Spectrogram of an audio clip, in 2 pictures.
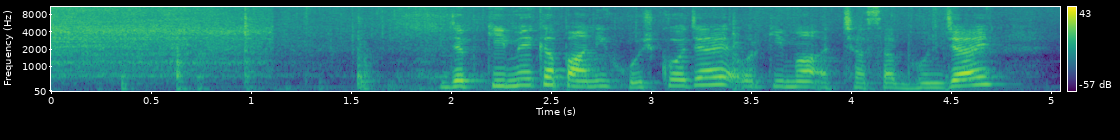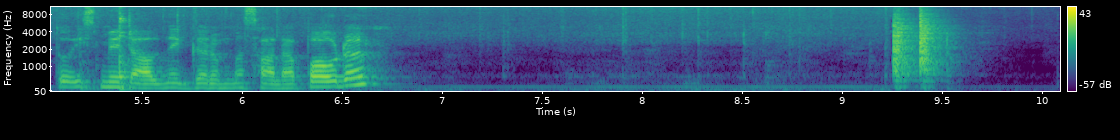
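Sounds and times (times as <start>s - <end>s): meat sizzling in a pot: 0.0s - 10.0s.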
